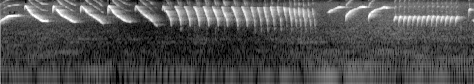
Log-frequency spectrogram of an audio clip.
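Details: Canary singing: a run of rapid downslurred whistles, then a fast buzzy trill of repeated notes, a pause, more looping whistles and a steady high rolling trill at the end.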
